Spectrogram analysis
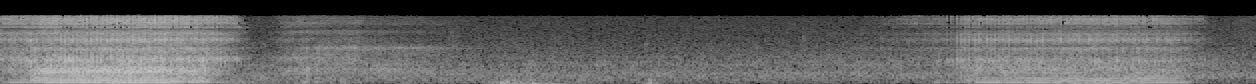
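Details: Two loud, harsh, rattling snores on the in-breath about four seconds apart, with a quiet out-breath between, from a sleeping adult man (a father); heavy adult snoring.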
